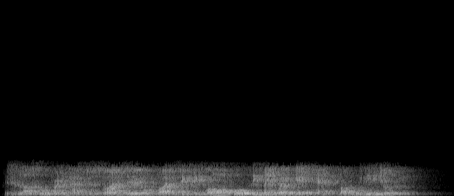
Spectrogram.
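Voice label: public places airport announcement male english last call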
